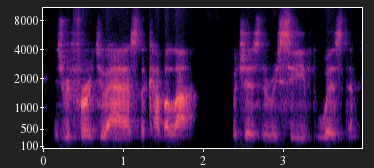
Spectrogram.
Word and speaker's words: Kabbalah: I will tell you the traditional Hebrew way of pronouncing the word is Kabbalah.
